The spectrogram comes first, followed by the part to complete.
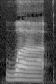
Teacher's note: The following sound is a consonant sound. So we have a flat vowel, work. My tongue does very little until the end for the K.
